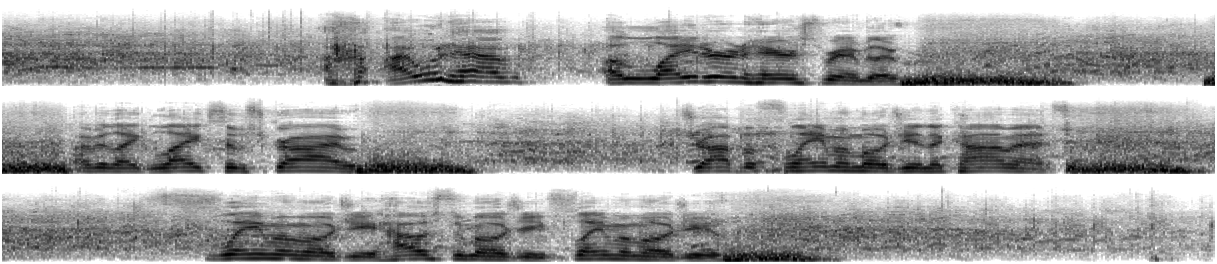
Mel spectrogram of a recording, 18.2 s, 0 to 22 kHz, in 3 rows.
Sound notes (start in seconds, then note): 4.4 whooshing; 7.7 whooshing; 11.4 whooshing; 15.6 whooshing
